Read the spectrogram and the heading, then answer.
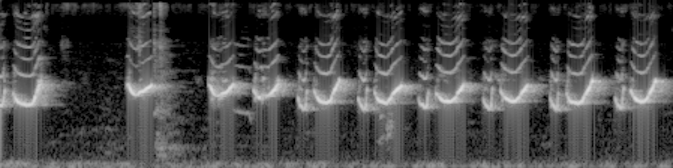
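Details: Common iora in breeding condition gives a long sequence of about ten loud, clear whistles, each swooping up sharply, repeated steadily roughly every half second with a brief pause near the start.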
